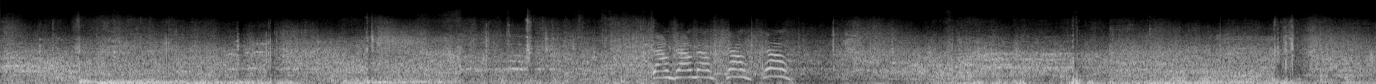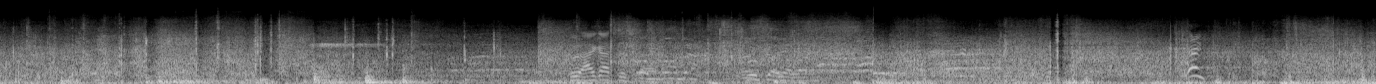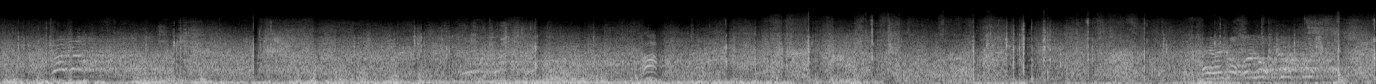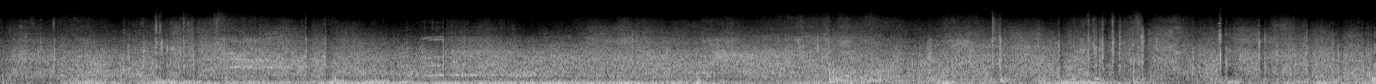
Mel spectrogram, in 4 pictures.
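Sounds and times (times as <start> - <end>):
hockey sticks knocking: 0.0 - 9.8, 10.6 - 33.6, 34.4 - 44.8, 47.2 - 55.0
skate blades scraping ice: 0.0 - 18.3, 20.0 - 55.0.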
